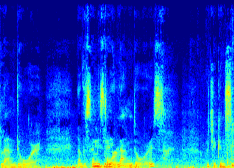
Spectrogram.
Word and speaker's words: Landau: yes yes here we have the semi-state Landau it says there but it's actually pronounced Landor us which you can see you pronounce that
